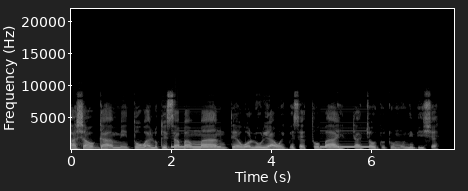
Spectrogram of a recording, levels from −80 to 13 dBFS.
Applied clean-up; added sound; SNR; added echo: none; Telephone; 0 dB; none.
